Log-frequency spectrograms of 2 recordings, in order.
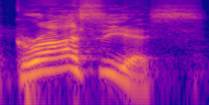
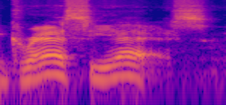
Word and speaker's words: Gracias: Gracias. You that guy? – Oh, is that, how you pronounce it? I always say grassy ass.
